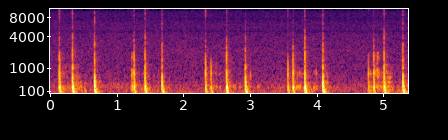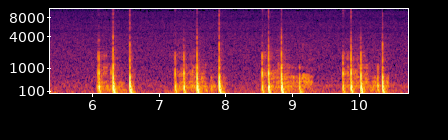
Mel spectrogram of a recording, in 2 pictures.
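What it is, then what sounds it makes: Glossy cardboard book. Long nails tap the shiny cover of a thin book with a glossy laminated cardboard cover lying on a woven mat. Soft, dry taps come in uneven groups of two to four, each a low, hollow thud with a brief bright click that dies away almost at once. The tapping stays quiet and steady throughout, with near silence between the groups.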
